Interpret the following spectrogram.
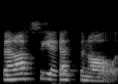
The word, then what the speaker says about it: phenoxyethanol: And so if anybody wants to look it up, it's spelled PHEN, phen, oxy, OXY, ethanol. So phenoxyethanol.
